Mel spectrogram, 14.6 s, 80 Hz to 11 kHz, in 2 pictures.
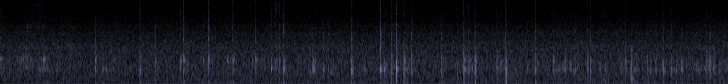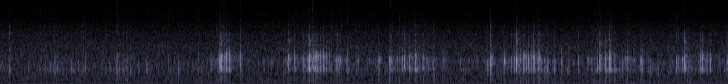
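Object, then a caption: Disposable plastic cup. Fingernails tap quickly in a clicking rhythm on an empty, hollow, disposable white plastic cup tilted in the hands. The taps are short and dry, with a hollow tone centered near 1 kHz, and grow louder and denser in the second half.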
